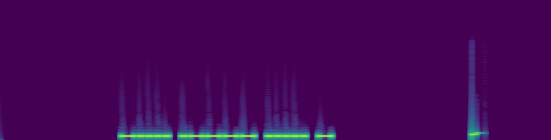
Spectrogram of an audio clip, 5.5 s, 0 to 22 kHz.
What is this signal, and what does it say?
Morse code, heard as a keyed tone, about 27 wpm, 700 Hz. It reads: 615T
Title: Four Challenging Letter-Number Combinations 28wpm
